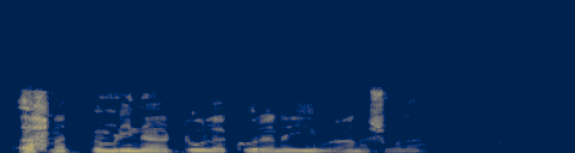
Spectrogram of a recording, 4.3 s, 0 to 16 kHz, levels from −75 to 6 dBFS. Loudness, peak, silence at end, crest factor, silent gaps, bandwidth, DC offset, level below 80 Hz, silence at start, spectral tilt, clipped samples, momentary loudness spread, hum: -23 LUFS; 0 dBFS; 1.45 s; 24 dB; none; 7 kHz; under 0.1%; -64 dBFS; 0.15 s; -4 dB/octave; under 0.1%; 13 LU; none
